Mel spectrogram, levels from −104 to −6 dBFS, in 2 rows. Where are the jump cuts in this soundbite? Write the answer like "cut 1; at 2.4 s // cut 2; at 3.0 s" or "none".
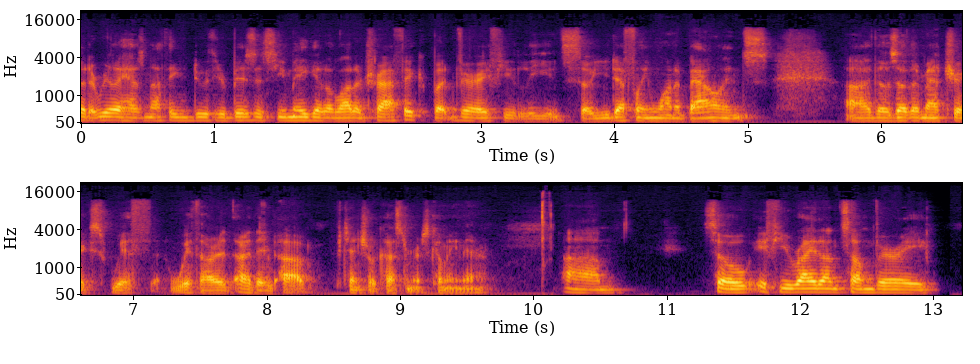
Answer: cut 1; at 8.0 s // cut 2; at 10.2 s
